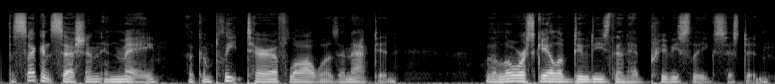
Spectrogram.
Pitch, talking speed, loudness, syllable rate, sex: 115 Hz, 170 wpm, -18 LUFS, 5.5 syllables/s, male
